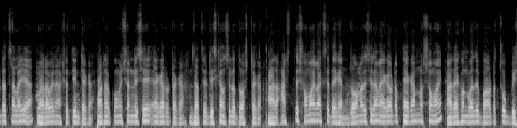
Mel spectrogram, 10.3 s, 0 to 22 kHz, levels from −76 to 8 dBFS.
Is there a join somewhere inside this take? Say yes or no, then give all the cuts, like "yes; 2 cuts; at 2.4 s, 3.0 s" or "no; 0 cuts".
no; 0 cuts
